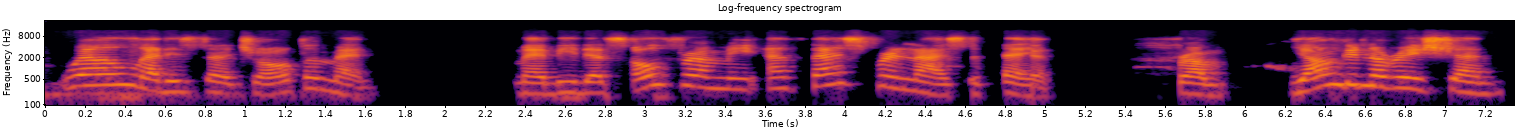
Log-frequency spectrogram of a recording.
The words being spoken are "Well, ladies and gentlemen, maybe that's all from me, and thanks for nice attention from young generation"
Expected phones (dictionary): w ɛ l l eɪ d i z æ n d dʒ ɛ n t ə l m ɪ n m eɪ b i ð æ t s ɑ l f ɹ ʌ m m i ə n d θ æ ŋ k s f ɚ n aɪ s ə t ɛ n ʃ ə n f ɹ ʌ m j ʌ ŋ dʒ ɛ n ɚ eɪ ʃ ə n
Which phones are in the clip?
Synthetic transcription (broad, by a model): w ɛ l l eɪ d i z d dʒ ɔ l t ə m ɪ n m eɪ b i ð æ t s ɑ l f ɹ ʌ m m i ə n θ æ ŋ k s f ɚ n aɪ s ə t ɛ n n f ɹ ʌ m j ʌ ŋ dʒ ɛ n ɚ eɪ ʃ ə n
